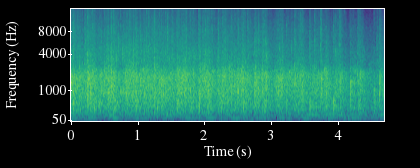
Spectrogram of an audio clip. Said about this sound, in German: Das ist dein Applaus, ja.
